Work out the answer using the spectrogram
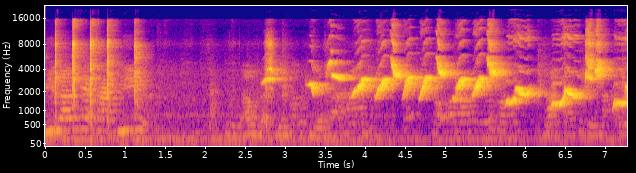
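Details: White-rumped shama song meant to stir another shama into singing. Opens with a few harsh, buzzy notes, then a quiet gap, then a rapid run of repeated swooping whistles that slide up and down.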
